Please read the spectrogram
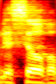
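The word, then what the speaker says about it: D'Silva: Uh de Silva, my name is spelled r e u b e n.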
